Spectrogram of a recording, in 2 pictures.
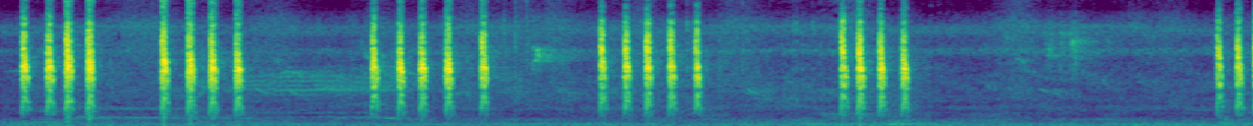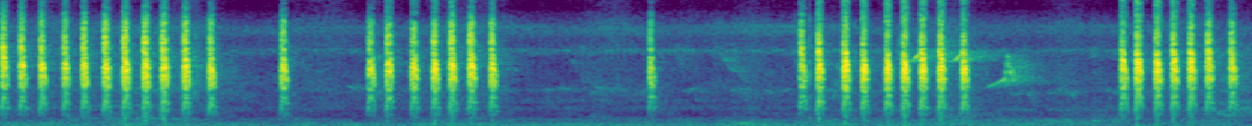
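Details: Eurasian tree sparrow chirping lively as a training model for other birds: clusters of quick, bright, high-pitched chirps delivered in runs, irregular gaps between runs, over a quiet low rumble.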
